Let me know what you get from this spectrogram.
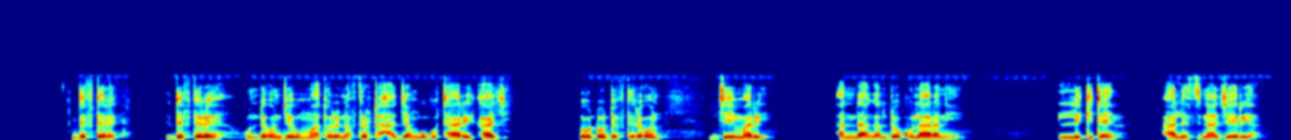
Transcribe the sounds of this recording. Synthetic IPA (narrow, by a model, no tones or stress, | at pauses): dɛftɛɾɛ | dɛftɛɾɛhundɛʔɔnd͡ʒɛjʔṵmːatɔɾɛnaftiɾtahad͡ʒaŋɡuɡɔtʰaːɾikʰaːd͡ʒi | ɗɔɗɔdɛftɛɾɛ̰ʔɔ̰n | d͡ʒɛjmaɾi | ʔanːdaŋɡaldɔkɔlaːɾanḭ | lekːitaɛn | ha̰lɛsdinad͡ʒeɾia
